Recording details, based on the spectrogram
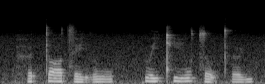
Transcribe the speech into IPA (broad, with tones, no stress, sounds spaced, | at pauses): h ɵ˨˥ t̚ t̪ ɔː˧ t͡s e˨˩ j l uː˨ p̚ | kʷ e˧ j kʰ iː˧ w t͡s o˨˩ w t̪ʰ ɵ˨˧ ɥ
